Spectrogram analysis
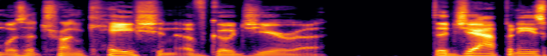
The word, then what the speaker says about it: Gojira: Their first product was Jira, a bug tracking tool whose name was a truncation of Gojira, the Japanese pronunciation of Godzilla, a nod to the competitor tool Bugzilla.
